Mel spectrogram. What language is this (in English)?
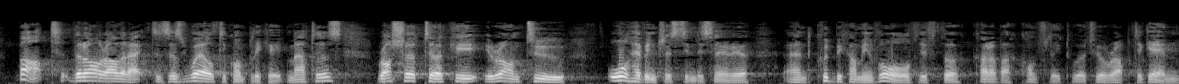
English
